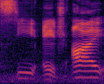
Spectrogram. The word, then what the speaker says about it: chi: looks like this letter even though it's spelled c h i is pronounced chi which is why i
